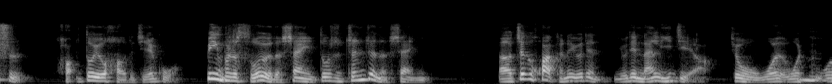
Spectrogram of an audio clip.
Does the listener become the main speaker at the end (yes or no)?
yes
